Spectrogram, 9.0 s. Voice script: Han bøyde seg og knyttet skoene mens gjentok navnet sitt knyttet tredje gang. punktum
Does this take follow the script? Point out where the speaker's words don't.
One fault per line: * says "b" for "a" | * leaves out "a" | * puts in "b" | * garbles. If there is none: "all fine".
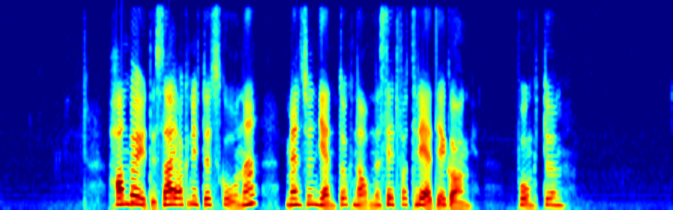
* puts in "hun"
* says "for" for "knyttet"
